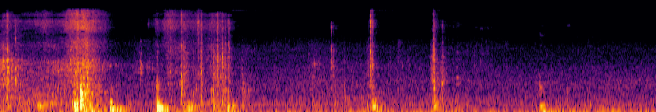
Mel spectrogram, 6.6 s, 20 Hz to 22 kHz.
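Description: Handling noises in a Porsche 911 GT3 RS cabin: a few thumps and rustles, then two sharp clicks from the ignition switch being turned, with the engine not yet running.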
